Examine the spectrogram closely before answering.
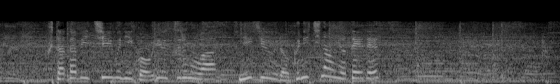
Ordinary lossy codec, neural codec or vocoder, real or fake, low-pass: none; none; real; none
